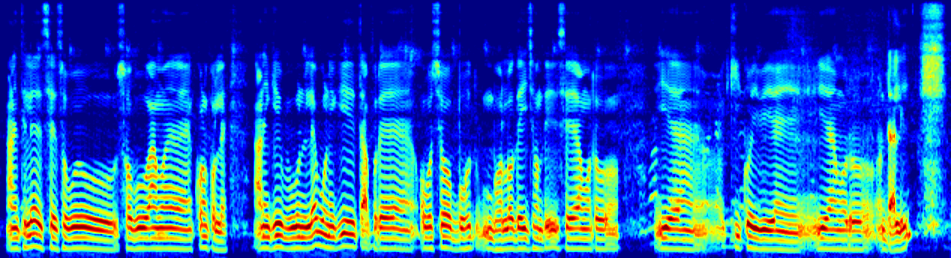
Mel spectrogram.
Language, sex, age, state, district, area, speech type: Odia, male, 30-45, Odisha, Mayurbhanj, rural, spontaneous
